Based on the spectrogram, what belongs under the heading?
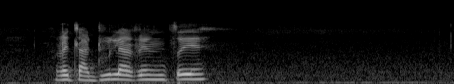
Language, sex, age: Southern Sotho, female, 25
